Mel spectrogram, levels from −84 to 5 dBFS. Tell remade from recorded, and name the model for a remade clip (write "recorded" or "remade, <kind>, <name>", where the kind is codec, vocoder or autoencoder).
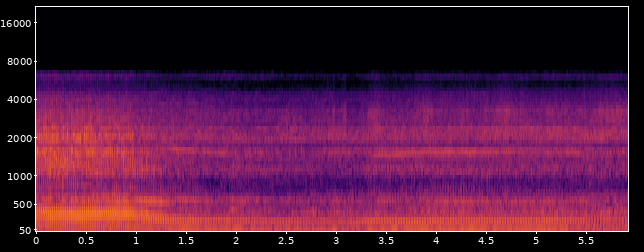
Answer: recorded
